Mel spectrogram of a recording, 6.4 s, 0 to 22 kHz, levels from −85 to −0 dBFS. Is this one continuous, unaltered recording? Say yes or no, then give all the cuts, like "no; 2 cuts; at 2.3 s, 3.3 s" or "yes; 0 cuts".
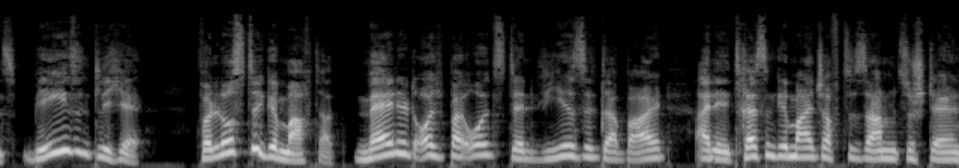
yes; 0 cuts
